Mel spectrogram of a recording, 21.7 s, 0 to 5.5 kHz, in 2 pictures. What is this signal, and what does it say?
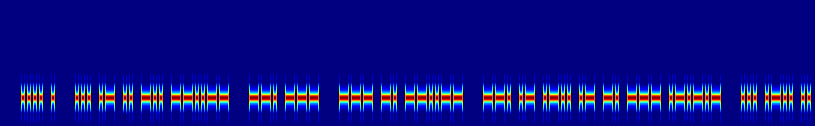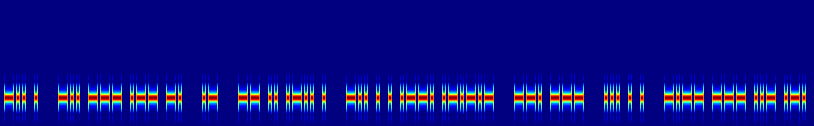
Morse code, heard as a keyed tone, about 30 wpm, 600 Hz. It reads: HE SAID, GO ON, GALANO. SLIDE DOWN A MILE DEEP. GO SEE YOUR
